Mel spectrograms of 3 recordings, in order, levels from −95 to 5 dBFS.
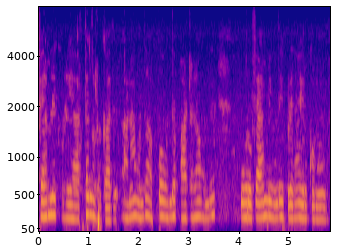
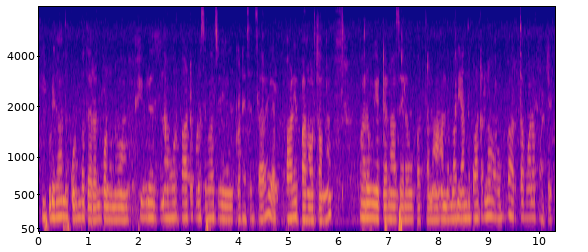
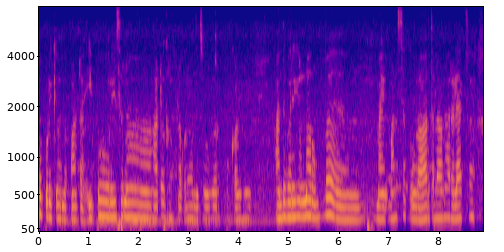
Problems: constant background noise, low volume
